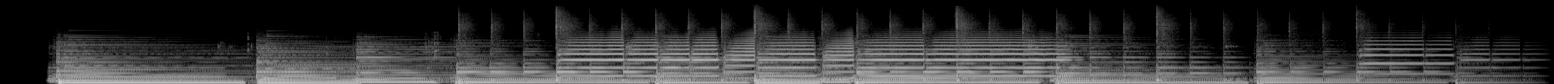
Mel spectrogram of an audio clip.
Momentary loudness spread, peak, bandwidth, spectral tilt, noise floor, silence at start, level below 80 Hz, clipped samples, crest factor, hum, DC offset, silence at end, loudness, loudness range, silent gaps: 11 LU; -4 dBFS; 14.5 kHz; -6.5 dB/octave; -44 dBFS; 0.45 s; -30 dBFS; under 0.1%; 16 dB; none; under 0.1%; 0.25 s; -21 LUFS; 9 LU; none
